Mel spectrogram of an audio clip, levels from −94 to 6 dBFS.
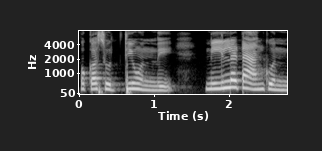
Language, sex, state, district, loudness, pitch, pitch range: Telugu, female, Telangana, Komaram Bheem, -14 LUFS, 255 Hz, 235-265 Hz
